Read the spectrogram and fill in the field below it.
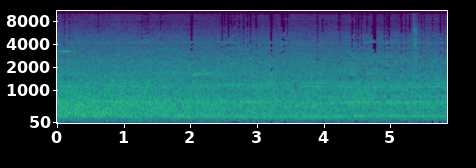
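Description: A train idles with a steady hum in an echoing station.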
